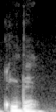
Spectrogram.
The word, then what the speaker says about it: Mortal Kombat: Par contre, tu prononces toujours le T à la fin de Mortal Kombat. Oui, parce que c'est un jeu euh, anglais.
